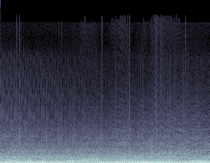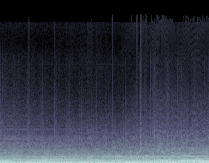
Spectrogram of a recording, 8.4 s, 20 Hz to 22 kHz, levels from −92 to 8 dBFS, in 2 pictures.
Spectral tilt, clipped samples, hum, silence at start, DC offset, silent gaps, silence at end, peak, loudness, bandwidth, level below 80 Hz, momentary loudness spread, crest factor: -9.5 dB/octave; under 0.1%; none; 0 s; under 0.1%; none; 0 s; 0 dBFS; -12 LUFS; 7.4 kHz; -36 dBFS; 3 LU; 12 dB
